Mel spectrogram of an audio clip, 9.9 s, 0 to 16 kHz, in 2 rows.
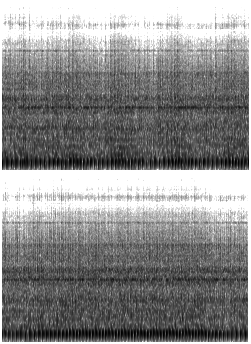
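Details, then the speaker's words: Mini bike small engine with stage 1.5 kit and torque converter: rough, clattering idle with about four uneven knocks a second and a harsh metallic edge; crankshaft found snapped in half, later replaced by a Honda engine swap. "But the other day when we did our other minibike video with my buddy Dylan's $50 minibike, this thing started making a god-awful noise."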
